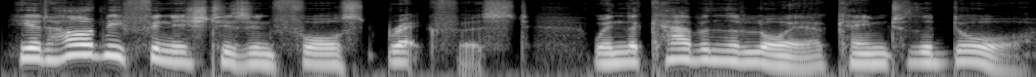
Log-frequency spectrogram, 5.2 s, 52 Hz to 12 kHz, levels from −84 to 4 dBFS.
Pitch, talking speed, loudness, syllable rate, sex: 155 Hz, 195 wpm, -18 LUFS, 5.0 syllables/s, male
